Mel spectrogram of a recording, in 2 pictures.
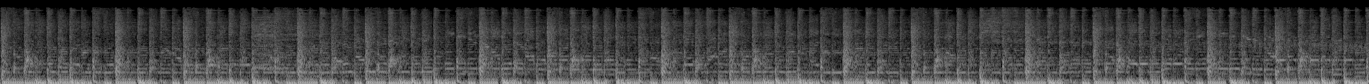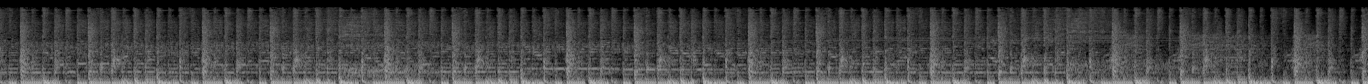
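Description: At 6.23 s, and again from 7.11 to 7.13 s, there are chunks out of order. A block of roughly 5.33 ms is played after the blocks meant to follow it. It lands two blocks late the first time and three late the second. Nothing is dropped, but each reordering leaves three hard joins, heard as a brief jumbled moment.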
